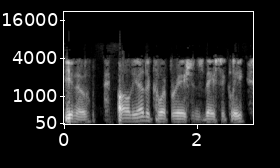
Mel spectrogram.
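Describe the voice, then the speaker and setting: A man talks at medium pitch in a normal speaking voice. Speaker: caller.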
